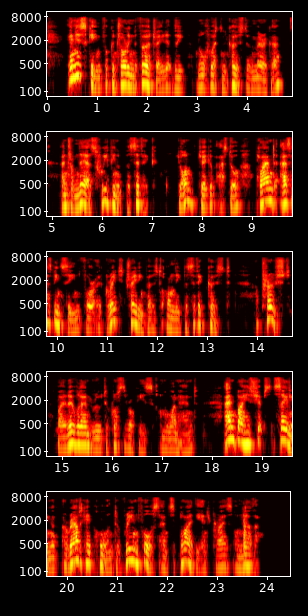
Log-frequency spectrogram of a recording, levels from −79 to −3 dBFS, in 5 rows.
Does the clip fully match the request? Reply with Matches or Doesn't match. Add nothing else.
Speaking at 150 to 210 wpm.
Matches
